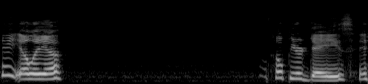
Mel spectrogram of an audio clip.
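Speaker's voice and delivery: loud, botched put-on Irish accent. Greeting a viewer while attempting a bad irish accent. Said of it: "I know that was so bad".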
